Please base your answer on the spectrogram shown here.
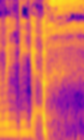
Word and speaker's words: Wendigo: See, I keep calling it the Wendigo. It's correct both ways, which drives me nuts.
